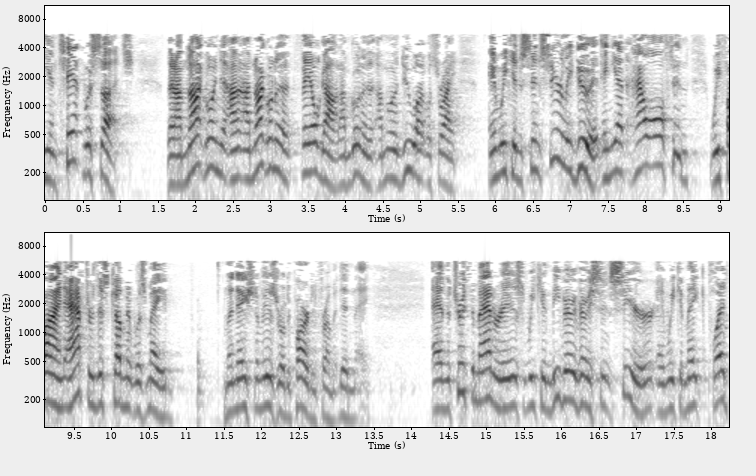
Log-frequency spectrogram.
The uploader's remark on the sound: Ketha Heights Baptist Church ~ Live Broadcast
